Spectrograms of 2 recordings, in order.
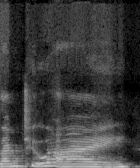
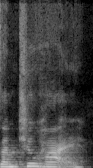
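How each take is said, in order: First: High, very slow stoned drawl. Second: Said in the usual way. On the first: Retold or imitated. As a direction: stretch it out like you're baked. Third time, drawn-out stoned voice. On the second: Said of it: "repeated text read again".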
